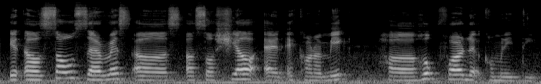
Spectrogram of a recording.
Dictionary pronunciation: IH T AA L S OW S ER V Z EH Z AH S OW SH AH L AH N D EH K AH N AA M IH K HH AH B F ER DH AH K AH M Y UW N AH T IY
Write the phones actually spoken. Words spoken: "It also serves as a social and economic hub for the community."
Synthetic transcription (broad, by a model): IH T AA L S OW S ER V S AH AH S OW SH AH L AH N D EH K AH N AA M IH K HH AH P F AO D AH K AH M Y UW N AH T IY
